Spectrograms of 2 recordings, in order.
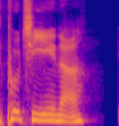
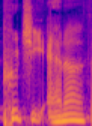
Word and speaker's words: Poochyena: Pikachu, Meowth, Totodile, Swellow, Grovyle, Corphish, Torkoal, Corsola, Combusken, Beautifly, Skitty, Bulbasaur, Fortress, Lumbre, Mudkip, Metagross, Blaziken, Blastoise, Surskit, Masquerain, Espeon, Salamence, Poochyena. Don't they pronounce it Poochyena? That drives me insane. – Yeah. – Anyways. – Yeah, they do. – Because it's Hyena.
